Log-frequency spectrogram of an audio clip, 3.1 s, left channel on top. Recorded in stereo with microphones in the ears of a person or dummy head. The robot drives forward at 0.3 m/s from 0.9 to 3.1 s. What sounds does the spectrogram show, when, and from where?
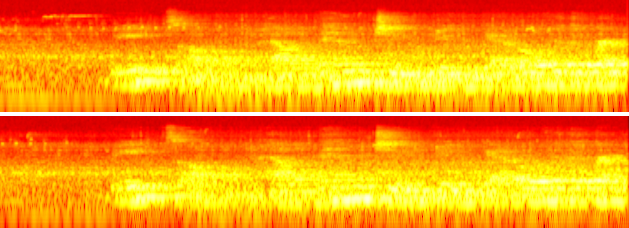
0.5 s a woman speaking: 10° right (ahead or behind), 0.8 m; by 3.1 s 5° right (ahead or behind), 1.5 m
